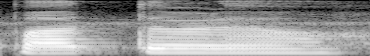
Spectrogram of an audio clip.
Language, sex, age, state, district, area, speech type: Goan Konkani, female, 30-45, Goa, Murmgao, rural, spontaneous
